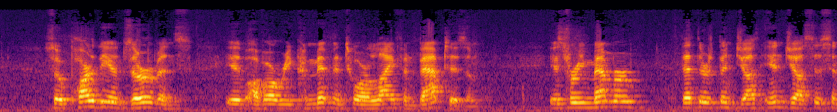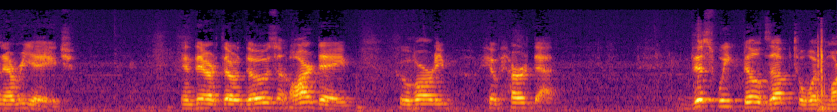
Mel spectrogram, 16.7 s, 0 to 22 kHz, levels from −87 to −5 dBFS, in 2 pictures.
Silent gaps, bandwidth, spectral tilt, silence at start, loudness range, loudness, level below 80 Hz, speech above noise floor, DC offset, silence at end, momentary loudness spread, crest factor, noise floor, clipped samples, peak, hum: none; 15.5 kHz; -4 dB/octave; 0.45 s; 4 LU; -17 LUFS; -50 dBFS; 27 dB; under 0.1%; 0 s; 13 LU; 18 dB; -44 dBFS; under 0.1%; 0 dBFS; none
